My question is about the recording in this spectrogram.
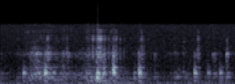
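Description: Irregular knocks and rattles of crew and gear on a racing yacht's foredeck while under sail, over a low rumble of wind and water, loudest about a second in.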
